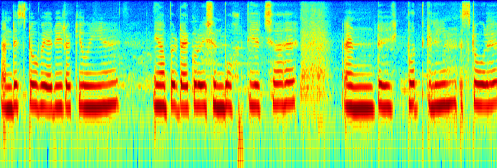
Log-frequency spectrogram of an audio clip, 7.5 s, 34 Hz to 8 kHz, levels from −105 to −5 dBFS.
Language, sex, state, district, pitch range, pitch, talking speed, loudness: Hindi, female, Chhattisgarh, Balrampur, 245-260 Hz, 255 Hz, 135 wpm, -13 LUFS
